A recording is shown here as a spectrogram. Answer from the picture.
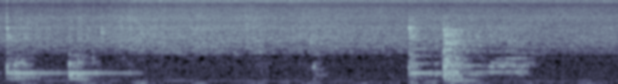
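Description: Coarsely chopped chicken sizzling in hot oil in a wok as it is stir-fried, with a metal spatula scraping and clinking against the pan; the loudest scrapes come near the start and about three seconds in.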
